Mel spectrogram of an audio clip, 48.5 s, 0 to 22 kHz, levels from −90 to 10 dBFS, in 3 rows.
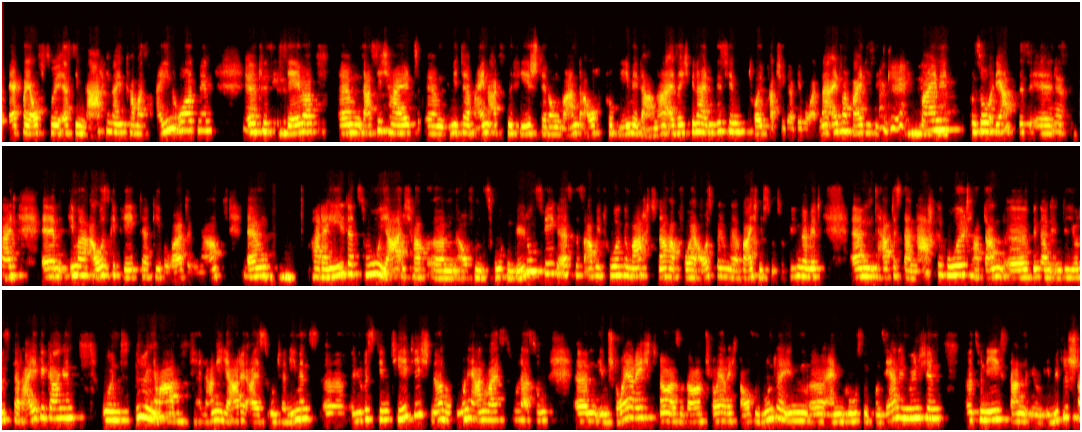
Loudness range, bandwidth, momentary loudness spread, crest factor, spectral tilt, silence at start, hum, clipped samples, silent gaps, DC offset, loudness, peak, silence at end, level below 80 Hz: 2 LU; 7.8 kHz; 9 LU; 14 dB; -6 dB/octave; 0 s; none; under 0.1%; none; under 0.1%; -18 LUFS; -4 dBFS; 0 s; -64 dBFS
